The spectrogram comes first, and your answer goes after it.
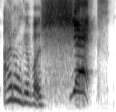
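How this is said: It is said angrily, like Kimmy.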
